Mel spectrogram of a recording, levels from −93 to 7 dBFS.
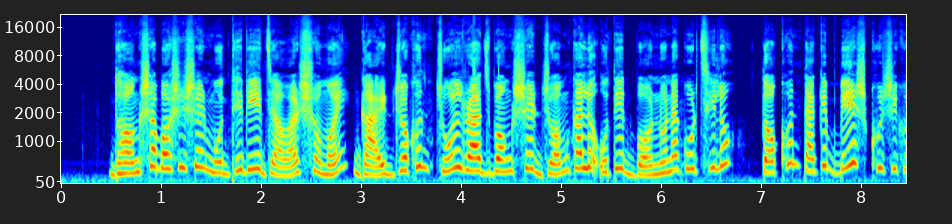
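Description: Microphone overload appears from 4.12 to 4.15 s, right after "সময় গাইড যখন চোল". For those few hundredths of a second the loudest peaks push about 2 dB past full scale, and their tops are sliced flat at the converter's ceiling, with only a small fraction of samples, around 3 percent, affected. The squared-off waveform adds a brief harsh, crackly edge to that syllable, likely because the input gain was set too high for the louder speech.

A block of digital silence lands at 7.74 s, just after "করছিল তখন". For about 0.48 ms the audio drops straight to zero and then jumps back, with no fade on either side. Such a tiny gap is too short to hear as a hole. Instead it comes across as a tick or dip, the kind of dropout left when output samples are briefly replaced by zeros rather than real signal.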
